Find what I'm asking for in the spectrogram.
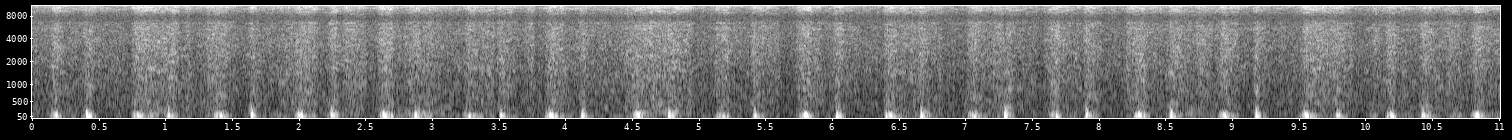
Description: my heart was pounding after running in place.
